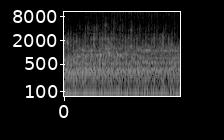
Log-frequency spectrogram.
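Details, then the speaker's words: Kubota GL27 diesel tractor with hydraulics, fully serviced with fresh oils, filters and fluids, side covers off, just started in neutral: steady even diesel clatter, no misses, knocks, smoke or breather blow-by; normal idle. "двигун працює Дуже рівно не димить не сапунить все чітко"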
